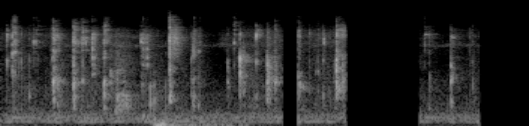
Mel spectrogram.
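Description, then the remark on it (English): Rapid computer keyboard typing picked up by a microphone right next to the keyboard: a dense burst of clacky keystrokes for about two seconds, then a short pause and a few more quick taps, loud with no voices. “can your keyboard be any louder? Question mark. No, because my mic is right next to my keyboard.”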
